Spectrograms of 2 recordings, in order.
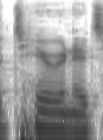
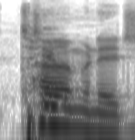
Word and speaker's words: Terminids: And then the next one is how do tyrannids have guns? But they're not tyrannids. They're termin. Is that what they're called? Terminids. Yeah. Sorry, I've been saying it wrong. They're termin. Terminids.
